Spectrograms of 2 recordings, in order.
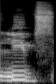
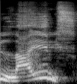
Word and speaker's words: lives: যুক্ত হয়ে হি লিভ, লিভ থেকে হয়ে গেছে লিভস।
